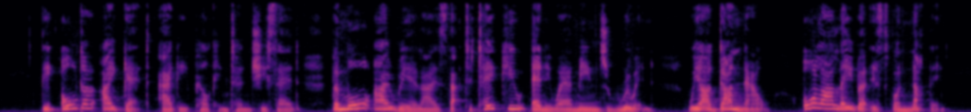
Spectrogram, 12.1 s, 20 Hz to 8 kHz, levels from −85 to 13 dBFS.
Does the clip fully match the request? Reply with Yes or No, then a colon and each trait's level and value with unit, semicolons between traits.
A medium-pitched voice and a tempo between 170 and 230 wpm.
No: medium, 180 Hz; average, 150 wpm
